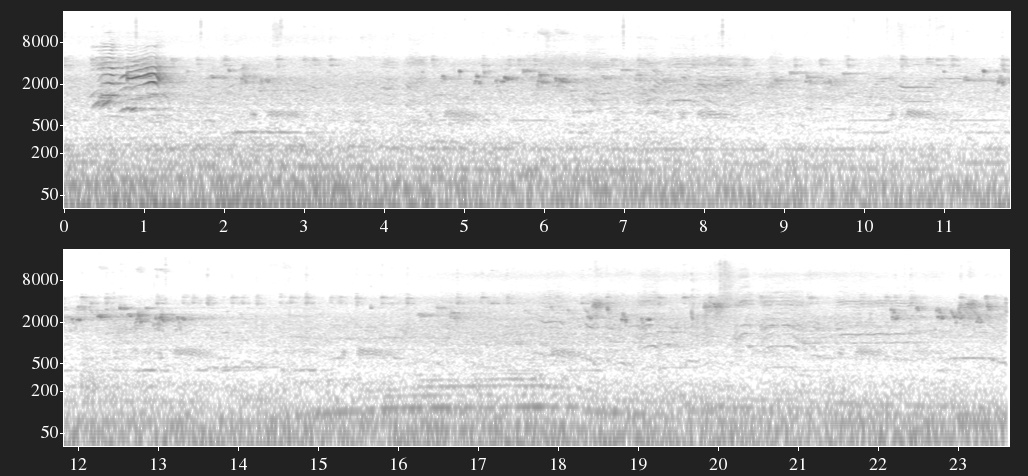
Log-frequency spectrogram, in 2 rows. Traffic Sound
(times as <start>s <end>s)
13.9s 21.5s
